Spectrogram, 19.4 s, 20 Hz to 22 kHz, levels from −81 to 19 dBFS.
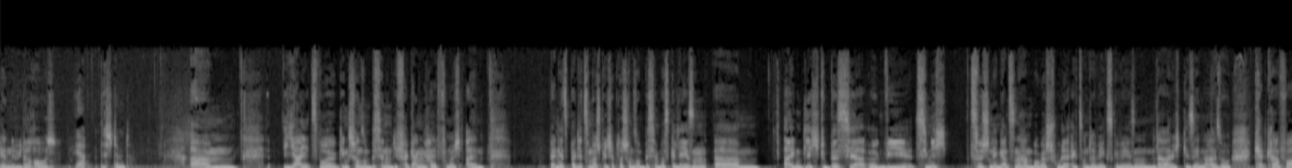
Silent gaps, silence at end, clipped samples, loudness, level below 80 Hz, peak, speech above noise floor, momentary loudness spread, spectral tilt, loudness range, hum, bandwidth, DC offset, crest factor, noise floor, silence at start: none; 0 s; under 0.1%; -19 LUFS; -38 dBFS; -8 dBFS; 25 dB; 8 LU; -5 dB/octave; 3 LU; none; 16 kHz; under 0.1%; 12 dB; -44 dBFS; 0 s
